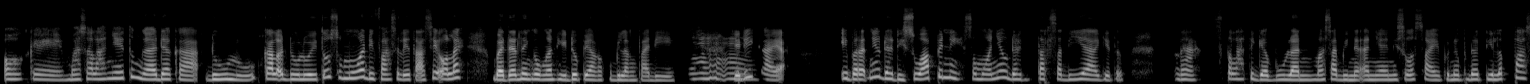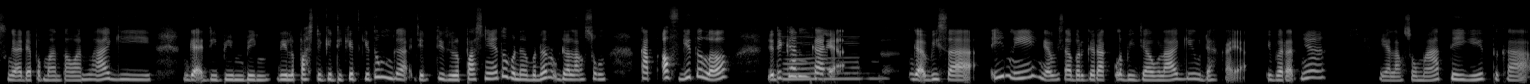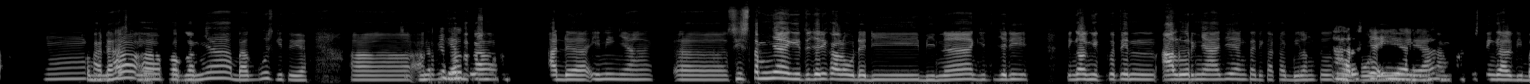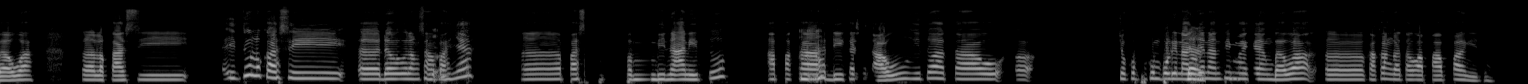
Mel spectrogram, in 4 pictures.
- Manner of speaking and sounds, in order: in English: "cut off"
- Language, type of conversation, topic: Indonesian, podcast, Apa pandanganmu tentang sampah plastik di sekitar kita?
